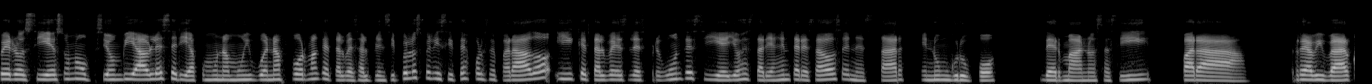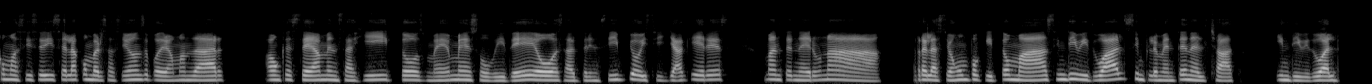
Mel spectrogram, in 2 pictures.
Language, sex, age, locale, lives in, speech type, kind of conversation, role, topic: Spanish, female, 20-24, es-EC, United States, conversation, advice, advisor, ¿Cómo puedo mejorar la comunicación con mis hermanos adultos?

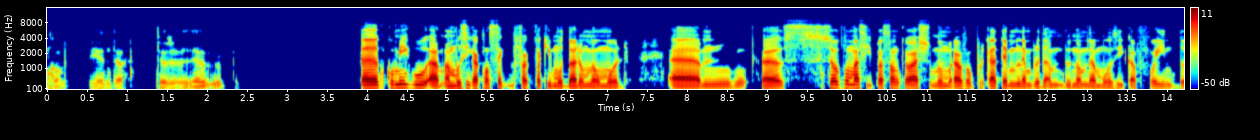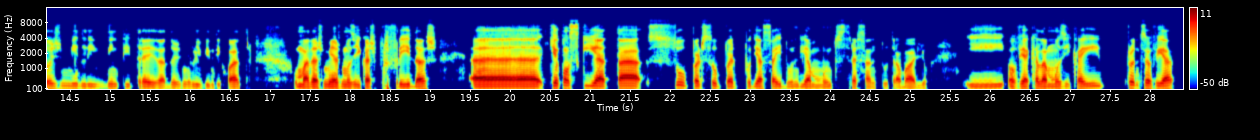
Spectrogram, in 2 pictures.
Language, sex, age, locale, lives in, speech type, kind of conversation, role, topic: Portuguese, male, 25-29, pt-PT, Portugal, conversation, unstructured, none, Qual foi a última música que realmente te tocou?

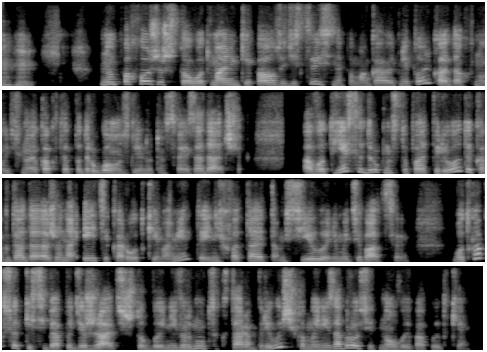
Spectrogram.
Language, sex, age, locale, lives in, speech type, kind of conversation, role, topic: Russian, female, 35-39, ru-RU, United States, read, expert-assistant, asker, Как научиться расставлять приоритеты между работой, здоровьем и личной жизнью?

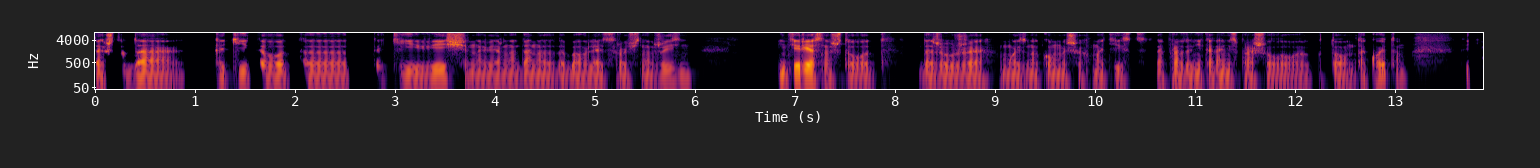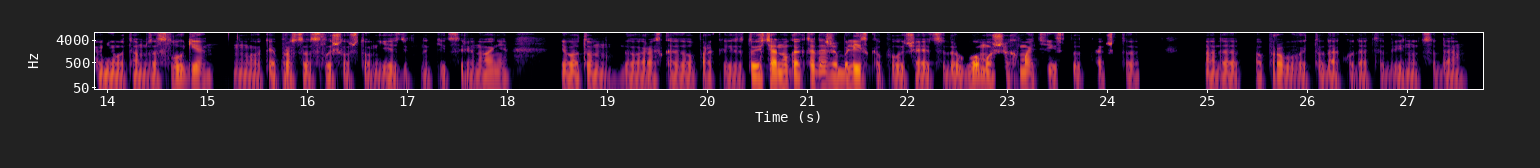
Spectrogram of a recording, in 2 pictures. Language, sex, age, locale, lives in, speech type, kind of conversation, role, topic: Russian, male, 30-34, ru-RU, Estonia, conversation, advice, user, Как мне выбрать занятие для досуга и не скучать?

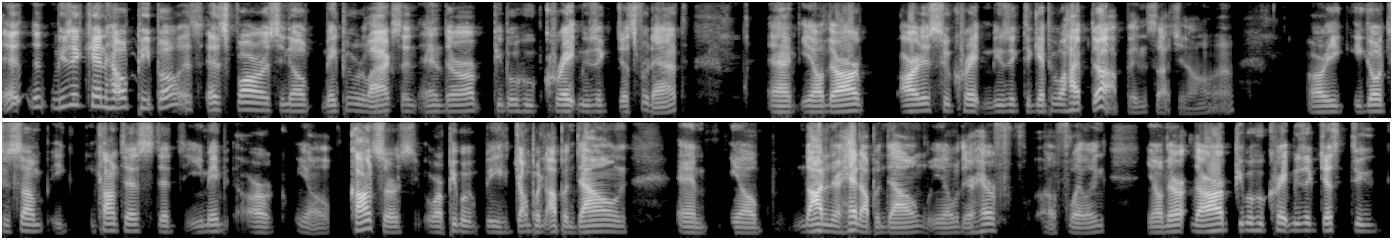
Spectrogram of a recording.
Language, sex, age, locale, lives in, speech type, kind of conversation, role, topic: English, male, 50-54, en-US, United States, conversation, podcast, host, Why does music have such a powerful effect on our feelings and moods?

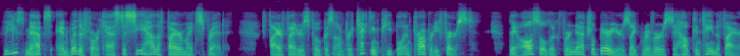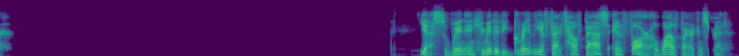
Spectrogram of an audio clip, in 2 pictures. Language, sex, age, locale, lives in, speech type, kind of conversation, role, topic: English, male, 35-39, en-US, United States, read, expert-assistant, expert, How do firefighters put out wildfires?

